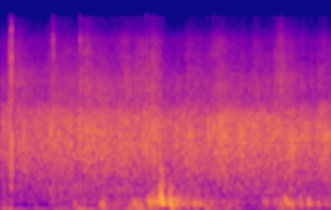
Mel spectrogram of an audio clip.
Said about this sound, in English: With that, I'm going to ask all the panelists to please come and join us. Please give me a round of applause. Join me in this for the panelists.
